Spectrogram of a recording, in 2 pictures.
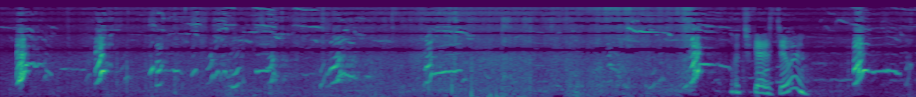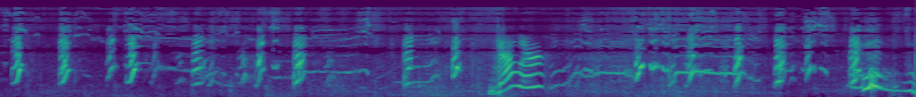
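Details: Eight-week-old puppies whimper and squeal in rapid, high wavering cries, some bending upward and others falling, while a person talks to them by name throughout.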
